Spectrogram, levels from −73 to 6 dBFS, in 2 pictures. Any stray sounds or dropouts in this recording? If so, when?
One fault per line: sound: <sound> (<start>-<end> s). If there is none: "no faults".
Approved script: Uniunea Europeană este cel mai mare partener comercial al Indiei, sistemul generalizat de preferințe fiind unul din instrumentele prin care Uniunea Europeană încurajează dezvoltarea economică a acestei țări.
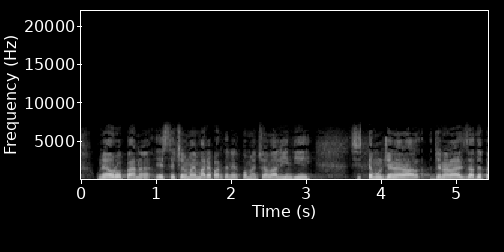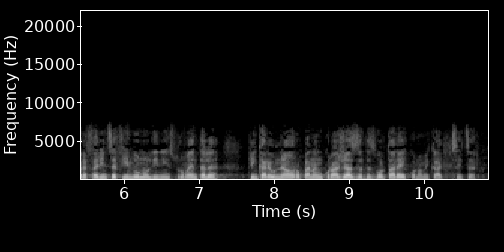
sound: dropout (3.7-3.8 s)
sound: dropout (10.3-10.4 s)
